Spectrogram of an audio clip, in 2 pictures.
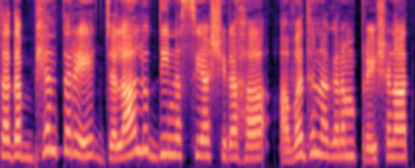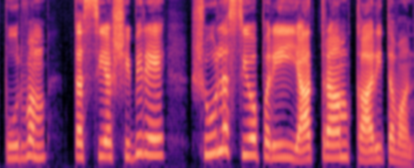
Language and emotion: Sanskrit, neutral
